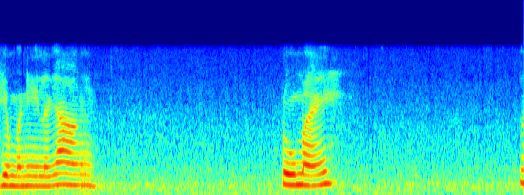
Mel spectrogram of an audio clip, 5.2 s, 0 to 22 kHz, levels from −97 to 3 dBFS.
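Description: Opus voice compression affects the whole speech clip. Nothing remains above 8.6 kHz, so the band is cut to wideband. The linear-prediction SILK coder codes the excitation coarsely. The damage is plainly audible: muffled, hoarse, slightly robotic speech. That fits a bitrate near 12 kbps.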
